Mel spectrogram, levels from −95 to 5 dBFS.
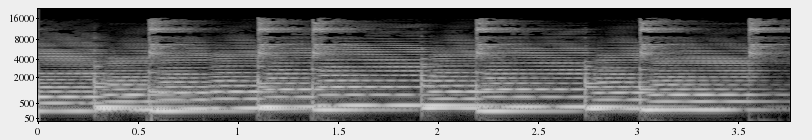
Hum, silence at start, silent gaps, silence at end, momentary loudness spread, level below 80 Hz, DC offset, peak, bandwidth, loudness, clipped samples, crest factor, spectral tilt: none; 0 s; none; 0 s; 3 LU; -64 dBFS; under 0.1%; -2 dBFS; 17 kHz; -17 LUFS; under 0.1%; 14 dB; -1.5 dB/octave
